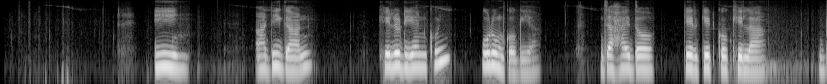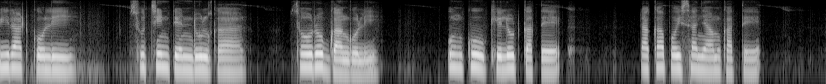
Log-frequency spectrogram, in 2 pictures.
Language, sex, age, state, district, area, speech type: Santali, female, 18-30, West Bengal, Bankura, rural, spontaneous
